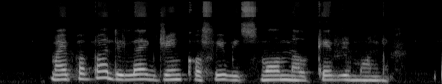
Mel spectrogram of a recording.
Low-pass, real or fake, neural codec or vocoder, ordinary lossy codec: 19.8 kHz; fake; vocoder, 44.1 kHz, 128 mel bands, Pupu-Vocoder; Opus, 16 kbps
